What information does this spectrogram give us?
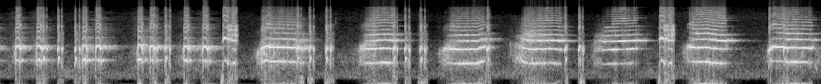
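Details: Swamphen lure call used to attract the birds: loud, nasal, harmonic calls in rapid bursts, first short clipped notes, then longer drawn-out wavering honks repeated roughly every half second, with no other sounds.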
